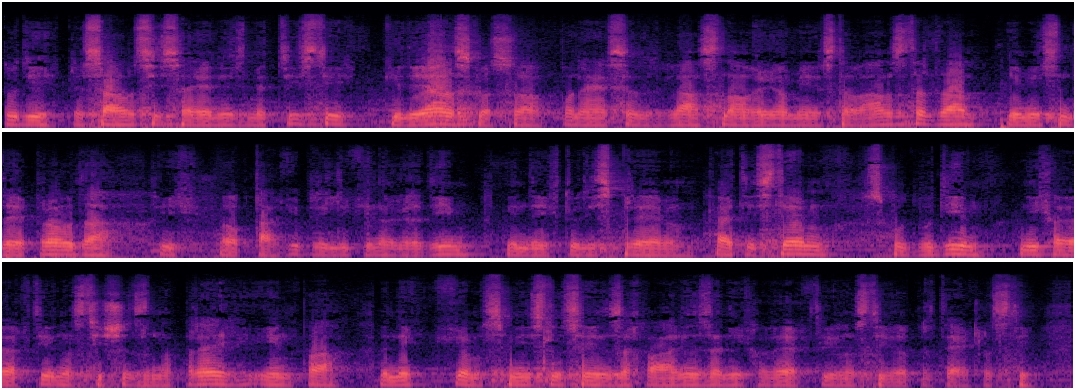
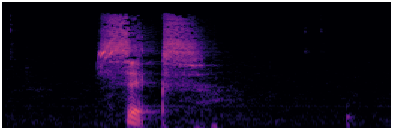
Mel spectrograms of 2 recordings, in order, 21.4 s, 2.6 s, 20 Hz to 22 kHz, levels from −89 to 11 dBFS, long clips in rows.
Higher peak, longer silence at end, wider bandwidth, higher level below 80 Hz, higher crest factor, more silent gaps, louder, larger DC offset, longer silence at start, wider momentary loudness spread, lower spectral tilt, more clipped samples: first, -6 dBFS vs -16 dBFS; second, 0 s vs 1.25 s; about the same, 15.5 kHz vs 16.5 kHz; first, -46 dBFS vs -74 dBFS; about the same, 20 dB vs 22 dB; neither; first, -27 LUFS vs -30 LUFS; neither; second, 0 s vs 0.65 s; about the same, 9 LU vs 10 LU; first, -4.5 dB/octave vs -1 dB/octave; neither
